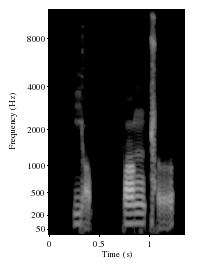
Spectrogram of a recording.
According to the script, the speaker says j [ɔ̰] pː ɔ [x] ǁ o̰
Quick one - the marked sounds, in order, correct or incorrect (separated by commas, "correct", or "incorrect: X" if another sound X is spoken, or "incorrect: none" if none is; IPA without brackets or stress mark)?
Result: correct, incorrect: ŋ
